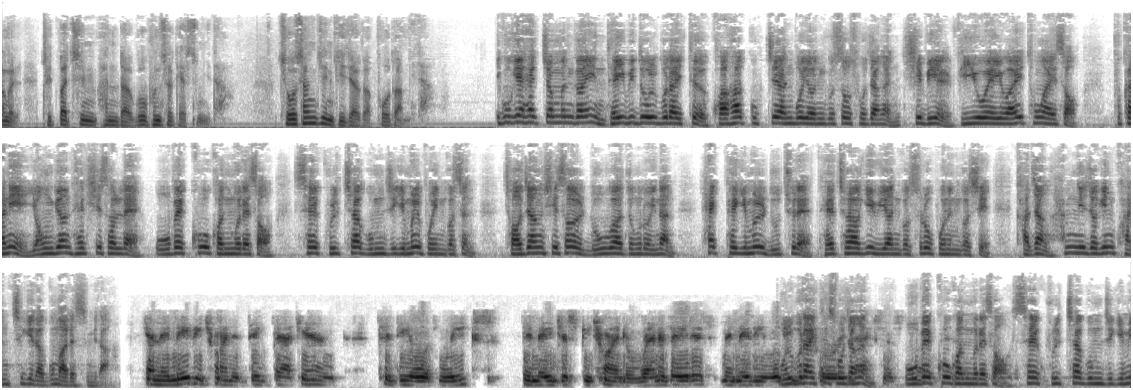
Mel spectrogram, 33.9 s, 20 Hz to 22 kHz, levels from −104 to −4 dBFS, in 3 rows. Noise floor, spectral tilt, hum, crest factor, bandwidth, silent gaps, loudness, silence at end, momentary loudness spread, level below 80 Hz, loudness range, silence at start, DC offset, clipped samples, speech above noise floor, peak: -46 dBFS; -5 dB/octave; none; 18 dB; 15.5 kHz; 23.76-23.80 s; -24 LUFS; 0 s; 12 LU; -62 dBFS; 7 LU; 0 s; under 0.1%; under 0.1%; 22 dB; -6 dBFS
